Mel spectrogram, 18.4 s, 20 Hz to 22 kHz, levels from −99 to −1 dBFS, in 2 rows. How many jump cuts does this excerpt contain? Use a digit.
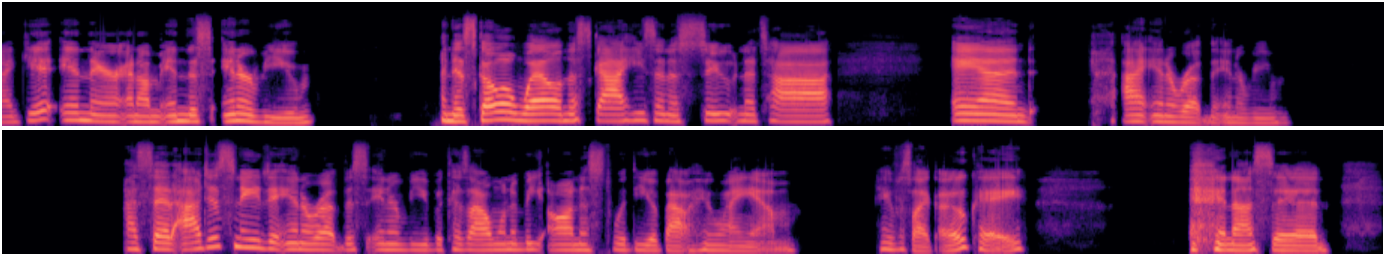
0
